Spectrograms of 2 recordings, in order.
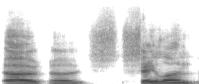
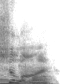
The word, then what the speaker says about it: Shalon: I'd like Shaylon, am I pronouncing that right? It's Shalon.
